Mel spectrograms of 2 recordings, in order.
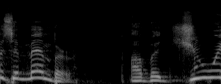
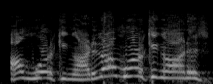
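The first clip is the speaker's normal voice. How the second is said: mother's retort rising to a shout, a bit higher; mock snapping mom; 5 semitones higher, 3 dB louder than usual. Comic's mother snapping at her seven-year-old, mock shout. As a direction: bark it back like an exasperated mother.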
